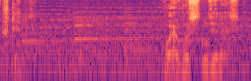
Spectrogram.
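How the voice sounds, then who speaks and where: A man's voice: deep voice, sing-song, a little slow, music in the background. An actor playing a wary, cynical man in a radio play, terse and matter-of-fact. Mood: calculating. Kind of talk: radio drama dialogue. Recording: clear outdoor ambient noise.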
